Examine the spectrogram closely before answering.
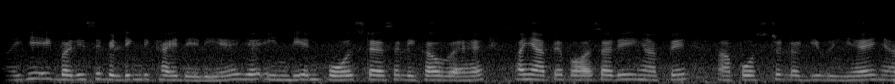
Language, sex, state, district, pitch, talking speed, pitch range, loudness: Hindi, female, Andhra Pradesh, Krishna, 215 Hz, 160 wpm, 205-225 Hz, -35 LUFS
